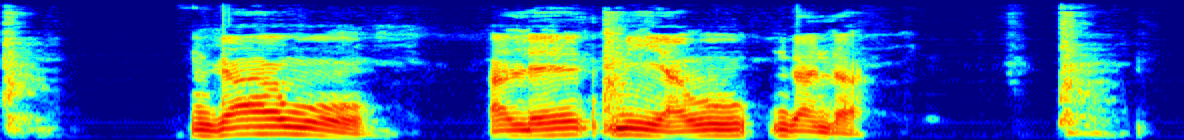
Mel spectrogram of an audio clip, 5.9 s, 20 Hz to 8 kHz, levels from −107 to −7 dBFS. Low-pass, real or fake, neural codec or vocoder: 7.2 kHz; fake; codec, 16 kHz, 16 kbps, FreqCodec, larger model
